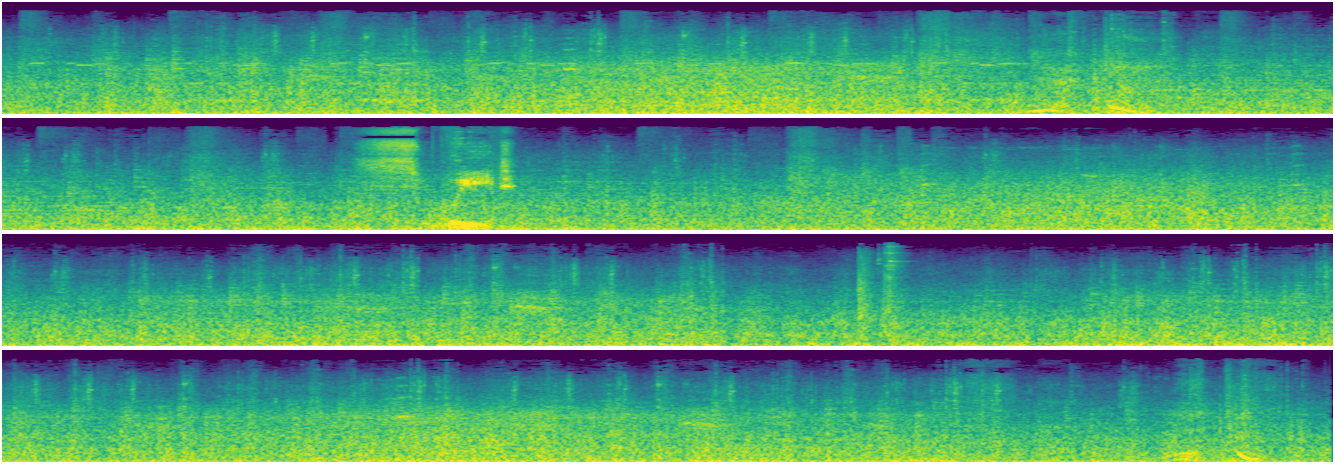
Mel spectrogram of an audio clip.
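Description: Heavy armoured footsteps clank on metal as a soldier runs.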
